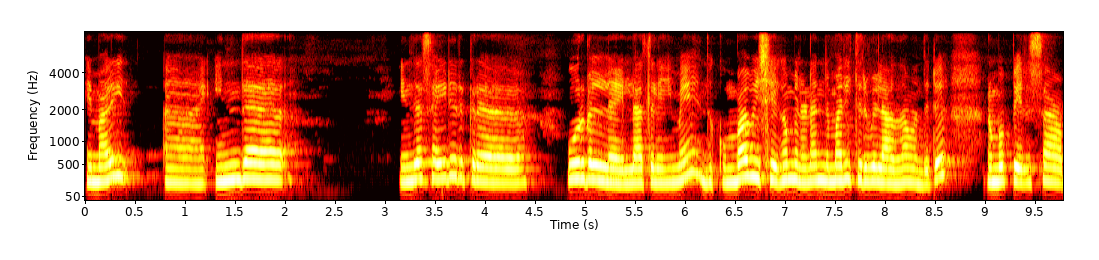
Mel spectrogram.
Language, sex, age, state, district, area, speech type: Tamil, female, 30-45, Tamil Nadu, Ariyalur, rural, spontaneous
